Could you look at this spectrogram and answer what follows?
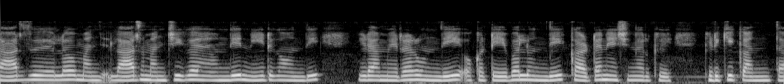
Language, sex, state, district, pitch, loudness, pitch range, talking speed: Telugu, female, Andhra Pradesh, Sri Satya Sai, 200 Hz, -14 LUFS, 190-210 Hz, 140 wpm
